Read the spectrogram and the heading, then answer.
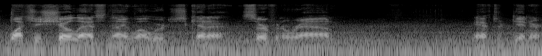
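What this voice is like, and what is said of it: Slightly groggy voice. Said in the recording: “I sound a little groggy”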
